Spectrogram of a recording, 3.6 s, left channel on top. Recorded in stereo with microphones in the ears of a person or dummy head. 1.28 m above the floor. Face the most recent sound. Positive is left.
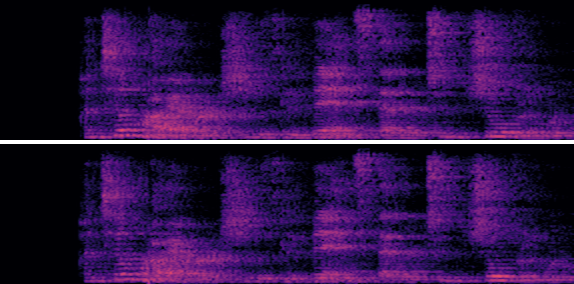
turn(degrees=-35)  # may be behind; listen again after turning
